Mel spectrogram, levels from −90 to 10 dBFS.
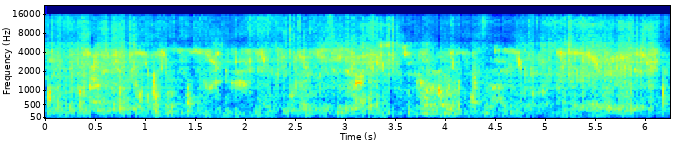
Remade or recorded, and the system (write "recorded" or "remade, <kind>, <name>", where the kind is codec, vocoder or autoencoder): remade, codec, SNAC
